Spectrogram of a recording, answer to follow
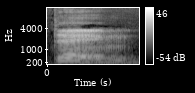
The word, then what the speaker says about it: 땡: The pronunciation of Ddaeng is similar to thang, which is the slang of thing in English.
